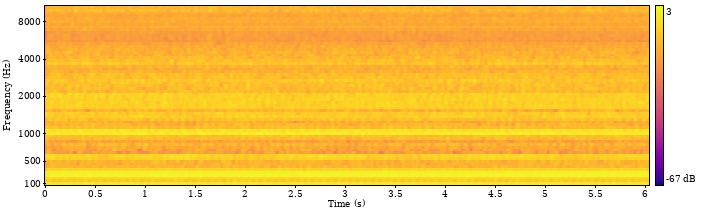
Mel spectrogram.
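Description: Steady mechanical hum with a fast, even buzzing pulse throughout, the continuous running sound of a nebulizer compressor.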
